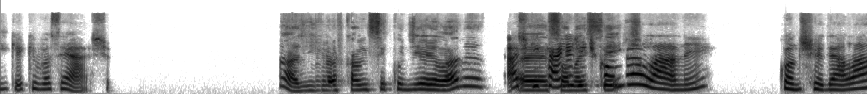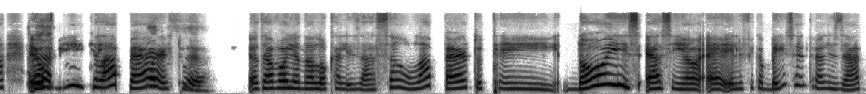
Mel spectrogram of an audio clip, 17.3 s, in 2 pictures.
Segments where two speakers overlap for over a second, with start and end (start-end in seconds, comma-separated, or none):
5.1-6.4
